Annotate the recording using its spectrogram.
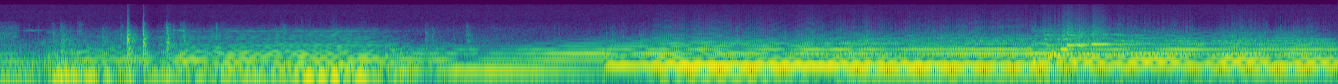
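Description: Film score of long held brass chords, which shift at about three seconds and swell louder about halfway through. A couple of brief knocks sound under the music.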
